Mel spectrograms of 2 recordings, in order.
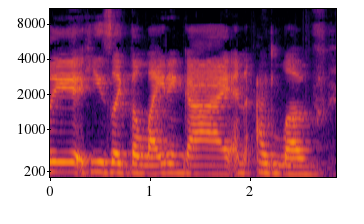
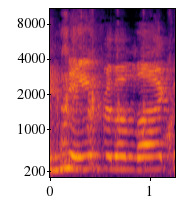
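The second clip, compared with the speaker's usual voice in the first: ordinary talk, nothing marked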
